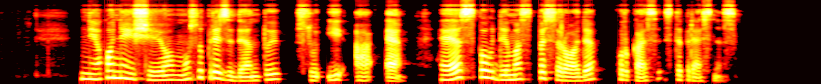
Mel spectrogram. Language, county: Lithuanian, Vilnius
